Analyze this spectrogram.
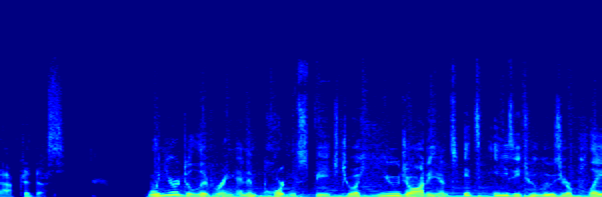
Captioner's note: voiceover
